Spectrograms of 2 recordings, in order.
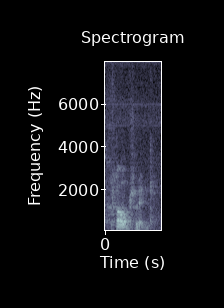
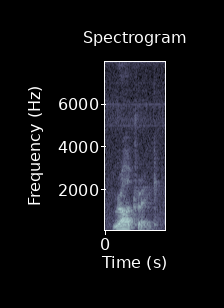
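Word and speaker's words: Rhodrig: An RH in Welsh you do sort of pronounce the H, but it's a subtle thing, it's Rodrig, rather than just Rodrig.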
